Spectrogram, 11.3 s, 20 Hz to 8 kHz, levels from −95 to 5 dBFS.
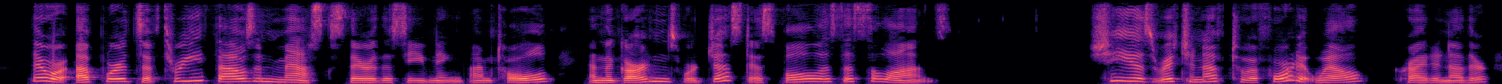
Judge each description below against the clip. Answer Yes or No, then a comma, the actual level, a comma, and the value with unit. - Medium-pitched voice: No, high, 230 Hz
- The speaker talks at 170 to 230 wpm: Yes, average, 175 wpm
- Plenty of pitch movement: Yes, wide, 7.0 semitones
